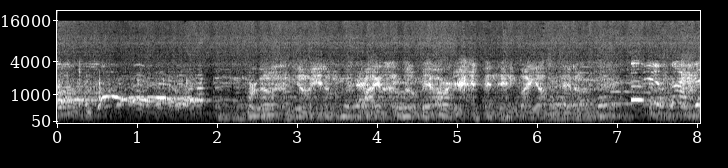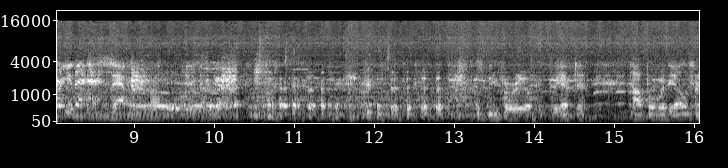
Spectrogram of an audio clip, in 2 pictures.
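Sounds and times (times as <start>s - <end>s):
television music: 0.0s - 16.0s
voices on television: 0.0s - 16.0s.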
